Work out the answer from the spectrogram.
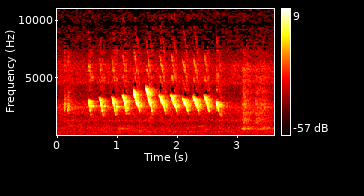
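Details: Javan bush lark, parva form, giving a varied song with mimicked phrases: a quick run of about twelve short downward-slurred chirps at an even pace, ending in a faint low note, with low background hum.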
